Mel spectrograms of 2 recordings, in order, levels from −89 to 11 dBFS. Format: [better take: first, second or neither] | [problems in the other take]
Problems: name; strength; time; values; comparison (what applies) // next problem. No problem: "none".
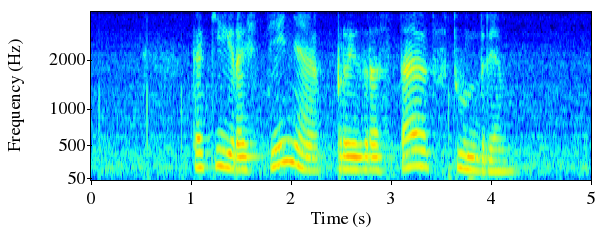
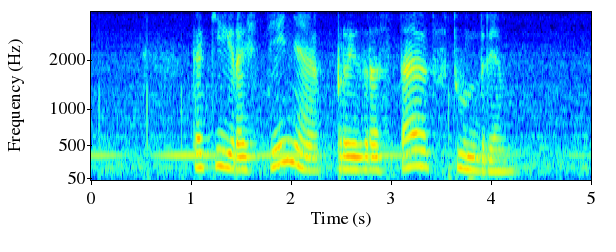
first | background sound (Glass); 14 dB below the speech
